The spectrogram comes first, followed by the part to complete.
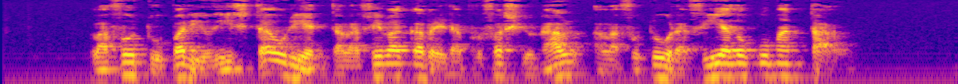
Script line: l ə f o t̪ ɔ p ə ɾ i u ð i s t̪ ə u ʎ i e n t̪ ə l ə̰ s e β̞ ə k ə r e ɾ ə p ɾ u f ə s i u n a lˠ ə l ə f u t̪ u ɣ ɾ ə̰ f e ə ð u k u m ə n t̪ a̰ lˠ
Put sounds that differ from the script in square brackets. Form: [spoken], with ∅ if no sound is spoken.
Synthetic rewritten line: l ə f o t̪ [u] p ə ɾ i u ð i s t̪ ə u [ɾ] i e n t̪ ə l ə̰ s e β̞ ə k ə r e ɾ ə p ɾ u f ə s i u n a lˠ ə l ə f u t̪ u ɣ ɾ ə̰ f [i] ə ð u k u m ə n t̪ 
